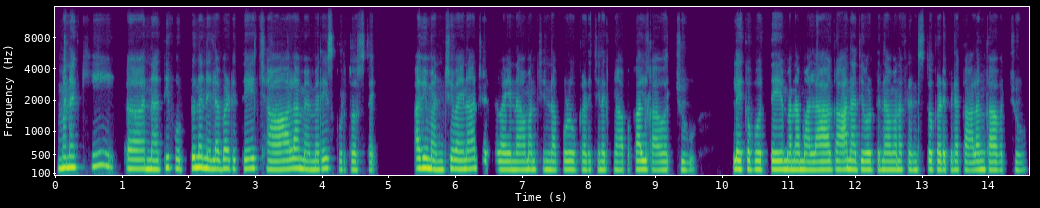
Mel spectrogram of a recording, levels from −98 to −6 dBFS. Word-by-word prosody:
మనకి 230 +2 +3 0.5
ఆహ్, 195 0 +1
నది 185 +3 0
ఒడ్డున 210 +4 +4
నిలబడితే 195 0 0 0.2
చాలా 185 +2 +1
మెమోరీస్ 185 +3 -1
గుర్తొస్తయి. 175 -1 -6 0.6
అవి 210 +1 +7
మంచివైనా, 190 +1 +1
చెడ్డవైనా, 180 -1 -1
మన 180 - 0
చిన్నప్పుడు 180 0 -1 0.2
గడిచిన 175 0 -3
జ్ఞాపకాలు 175 +1 -1
కావచ్చు. 175 +1 -4 0.8
లేకపోతే 185 0 +1 0.2
మనం 180 0 +3
అలాగా 180 +1 +1
ఆ - - 0
నది 180 0 0
ఒడ్డున 180 0 -1
మన 180 - +1
ఫ్రెండ్స్‌తో 175 0 -3
గడిపిన 175 0 -1
కాలం 170 +2 0
కావచ్చు, 175 0 -4
180 Hz, 110 wpm, -24 LUFS, 175-190 Hz, 0.8 s, అవి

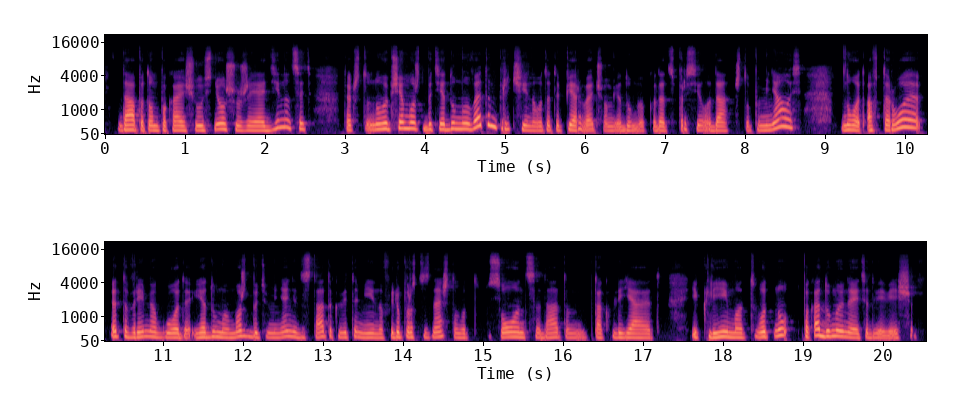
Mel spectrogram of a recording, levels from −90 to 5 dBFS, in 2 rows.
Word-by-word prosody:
да. 195 +2 +5
Потом 180 -1 0
пока 180 +1 -1
ещё 175 +1 -1
уснёшь, 200 +5 +1
уже 175 -1 -1
и - - +2
11. 225 - 0 0.4
Так 185 -1 -1
что, - - -6
ну, 210 +2 +4
вообще, 230 +2 +4
может 250 -2 +3
быть, 210 - -1
я 215 - +5
думаю, 225 +1 +3
в - - -2
этом 350 +2 +5
причина. 205 - -3
Вот 165 +2 -3
это 180 0 -3
первое 165 - +1
о - - -8
чём 80 0 -6
я - - -2
думаю, 85 0 -3
когда 165 0 -1
ты 160 - -12
спросила, 190 -1 -5
да, 165 -1 0
что 165 - -10
поменялось. 255 - 0 0.5
Ну 190 +2 +4
вот, 185 -4 +2
а - - +3
второе- 270 - +3
это 210 0 0
время 195 +3 +1
года. 170 -3 0
Я 180 +2 +2
думаю: 180 -2 +1
может 210 +4 0
быть, 180 -4 -3
у - - -3
меня 170 +4 -1
недостаток 190 0 -3
витаминов 170 -4 -2
или 180 - +1
просто, 185 0 -2
знаешь, 190 +5 -2
там, 170 - -5
вот 160 -1 -3 0.2
солнце, 185 -2 0
да, 175 +2 -2
там, 165 -1 -7
так 165 -1 -4
влияет 165 -2 -1 0.4
и - - 0
климат. 180 -1 +2
Вот, 195 +1 +2
ну, 245 +4 +2 0.2
пока 235 +5 +3
думаю 215 -1 +5
на 190 - +2
эти 165 -1 0
2 160 - -2
вещи. 80 0 -4
185 Hz, 195 wpm, -23 LUFS, 170-210 Hz, 0.5 s, да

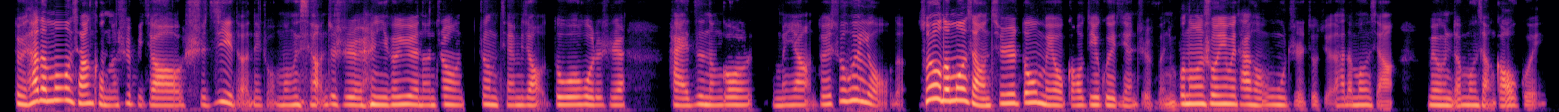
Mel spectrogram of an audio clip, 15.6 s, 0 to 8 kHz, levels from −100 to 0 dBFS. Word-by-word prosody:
对， 230 -2 +2
他 275 +8 +5
的 315 - +6
梦 325 0 +3
想 240 -1 +3
可 235 -3 -2
能 190 0 -5
是 225 +5 -7
比 215 -3 -10
较 190 -1 -1
实 195 +1 -11
际 265 +4 -1
的 210 - -11
那 200 -3 -9
种 230 - -17
梦 200 0 -2
想， 200 0 -5
就 215 - -3
是 200 -1 -2
一 205 -1 +3
个 210 +1 0
月 215 -1 +2
能 195 0 -3
挣 205 -1 -3 0.2
挣 215 -2 -1
钱 195 0 -8
比 200 - -2
较 195 0 -3
多， 205 0 +2
或 210 -1 +1
者 200 - -4
是 195 0 -6 0.4
孩 190 -2 -3
子 210 +3 -2
能 195 -1 -1
够 205 0 -1 0.2
怎 185 - -12
么 190 - -4
样， 200 0 -3
对， 220 0 -3
是 300 - -5
会 305 0 +3
有 255 - -3
的。 - - -18
所 335 - +3
有 365 - +9
的 310 -3 +9
梦 320 0 +7
想 205 -8 +3
其 - - -18
实 245 0 +3
都 265 +3 +3
没 230 -5 +4
有 190 -1 0
高 195 +1 -5
低 205 +1 -1
贵 200 -1 -1
贱 180 0 -9
之 215 - -14
分， 215 - -15
你 240 - -5
不 230 - -1
能 230 0 +6
说 230 0 +3
因 230 0 +4
为 225 - +3
他 210 -1 -1
很 195 -2 -2
物 205 -1 -3
质， - - -13
就 100 - -14
觉 - - -20
得 - - -13
他 190 - -8
的 200 - -6
梦 200 0 -1
想 95 - -8 0.3
没 205 - -4
有 195 -1 +1
你 185 - +1
的 180 - -5
梦 195 0 0
想 180 - -7
高 180 +1 -2
贵。 215 +4 -13
205 Hz, 325 characters per minute, -24 LUFS, 195-230 Hz, 0.4 s, 有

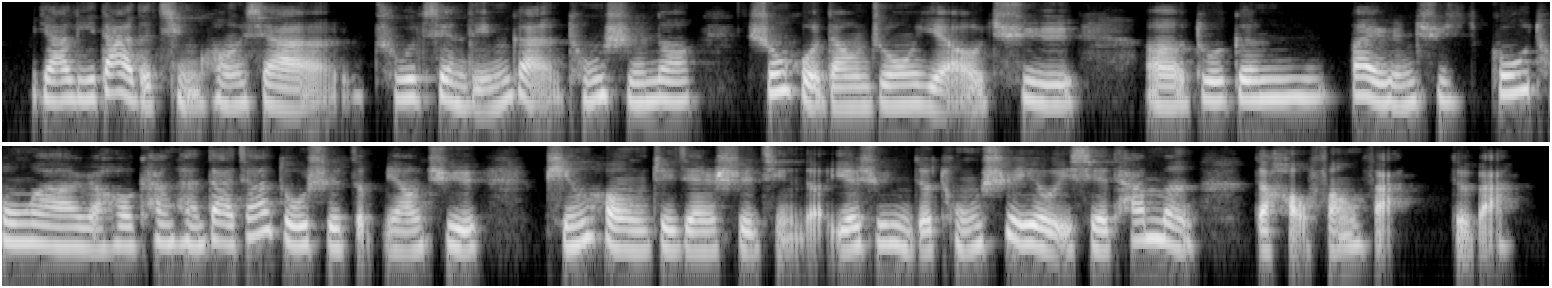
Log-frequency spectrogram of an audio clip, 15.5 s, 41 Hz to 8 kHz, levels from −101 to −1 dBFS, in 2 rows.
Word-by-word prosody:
压 210 -1 +1
力 210 0 +1
大 265 -1 +4
的 170 - 0
情 220 +8 -6
况 175 -3 -3
下 175 -5 +1 0.2
出 220 0 0
现 220 -5 0
灵 155 +7 -3
感， 235 - 0
同 210 +2 -1
时 195 -5 -2
呢， 200 0 -1 0.2
生 270 +2 +2
活 - - +5
当 165 0 0
中 175 0 +1
也 155 - +2
要 - - +1
去， 185 -2 -2 0.3
呃， 165 0 +2
多 200 -1 +1
跟 215 +2 +1
外 235 -2 +5
人 190 -2 +1
去 200 -2 -8
沟 255 +2 +2
通 225 -7 0
啊， 195 -2 +2
然 180 - -1
后 195 +1 0
看 210 +2 -4
看 200 -2 -3
大 220 -2 +2
家 285 +5 +1
都 205 -7 +3
是 185 -3 0
怎 - - -5
么 - - -30
样 165 0 -2
去 180 -3 +1 0.3
平 205 +6 0
衡 170 -9 +3
这 170 - +1
件 165 -1 0
事 165 -2 0
情 - - -10
的。 - - -2
也 175 - +3
许 205 - -3
你 195 - -1
的 160 - +1
同 165 +2 -5
事 245 +3 0
也 - - +7
有 180 -5 +6
一 - - 0
些 170 - +1
他 230 +7 -2
们 240 -3 +2 0.3
的 - - +4
好 - - +1
方 - - -2
法， - - -4 0.2
对 - - -2
吧？ - - -3
200 Hz, 260 characters per minute, -22 LUFS, 175-220 Hz, 0.3 s, 也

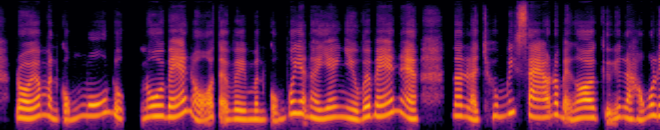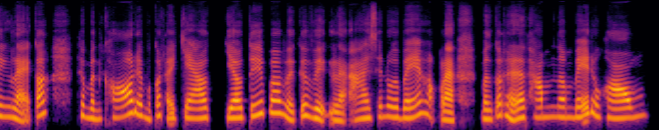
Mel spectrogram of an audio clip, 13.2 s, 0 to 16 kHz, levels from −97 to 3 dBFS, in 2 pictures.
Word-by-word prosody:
rồi 245 -1 +4
á, 285 - +3
mình 295 -7 -4
cũng 220 +7 -5
muốn 305 +6 +1
được 245 -10 -3 0.2
nuôi 290 +3 +3
bé 285 +7 +2
nữa, - - 0
tại - - -1
vì 220 -1 0
mình 215 0 -3
cũng 215 +3 -7
có 355 - +2
dành 365 -2 +1
thời 235 -3 0
gian 265 +2 -1
nhiều 240 -5 -1
với 270 +6 +3
bé 300 +4 +1
nè, 260 - +1 0.3
nên 300 -2 -1
làch 235 -4 -1
hông 295 -1 -6
biết 380 +4 -3
sao 270 -2 +1
nữa 330 - 0
bạn 220 - -3
ơi, 255 +2 +5
kiểu - - -6
như 265 - -4
là, 245 -3 -1
hổng 225 - -4
có 305 - +1
liên 290 -3 -3
lạc 230 -3 +1
á, 305 +3 +3 0.3
thì 305 - -1
mình 240 -4 -2
khó 260 +8 +3
để 330 -4 +1
mà 230 - -5
có 295 - -1
thể - - -2
trao 245 -1 +1 0.2
giao 250 0 +4
tiếp 305 +8 -1
á, 375 -1 +4
về 230 - 0
cái 305 +10 -1
việc 240 -5 +2
là 195 -2 0
ai 235 +5 -2
sẽ 275 +2 -7
nuôi 275 -2 -1
bé 255 +6 +1
hoặc 360 - -4
là 200 -1 +5 0.3
mình 225 -1 0
có 310 - +1
thể 260 -9 +2
là 250 - +4
thăm 265 +1 -4
nom 265 -1 -1
bé, 265 +1 +2
được 305 -7 -1
hông? 255 +4 +3
265 Hz, 305 wpm, -21 LUFS, 240-295 Hz, 0.3 s, ơi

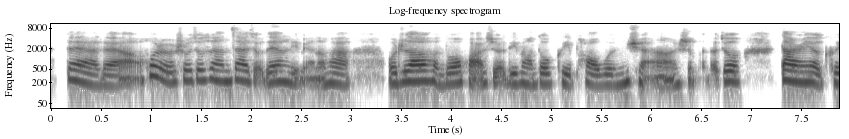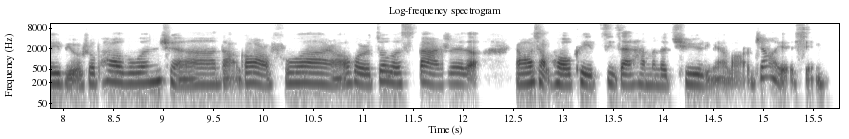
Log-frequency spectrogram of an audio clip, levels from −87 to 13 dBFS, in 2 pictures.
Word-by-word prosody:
对 250 -2 +2
啊 195 -6 +3
对 170 - -2
啊， 280 +12 +2
或 325 - +5
者 225 -8 +1
说， 235 +2 -2
就 240 0 -1
算 240 -3 0
在 240 -1 +3
酒 - - -5
店 220 +1 +1
里 - - -4
面 260 +1 -7
的 260 - -3
话， 190 -3 -1 0.4
我 195 - +1
知 215 +3 0
道 225 0 +9
很 215 -5 -1
多 195 +3 +3
滑 210 - +1
雪 205 - -2
的 - - -4
地 190 - 0
方， 190 -2 -3
都 185 0 +1
可 190 +1 -7
以 180 - +1
泡 175 +1 0
温 175 +2 -3
泉 220 - +1
啊 270 -7 -2
什 190 - -4
么 - - -15
的。 - - -5
就 220 -1 +2 0.4
大 235 -2 +8
人 210 -1 +3
也 200 -4 +3
可 195 - -4
以 195 - +3
比 195 - -4
如 - - -1
说 190 -1 -2
泡 215 +1 +2
个 195 - -5
温 200 +3 +1
泉 235 - -2
啊， 185 - -3
打 - - -4
个 - - -9
高 200 - +1
尔 190 -4 +2
夫 200 +1 -5
啊， 200 -1 +2
然 - - -3
后 195 - -1
或 200 -2 +1
者 180 - +1
做 220 +5 -1
个 195 -2 +1
SPA 195 -2 -1
之 195 +1 -5
类 190 - 0
的。 - - +1 0.3
然 180 - 0
后 195 - +6
小 210 0 +1
朋 190 - +1
友 175 - +5
可 180 - -3
以 170 - +1
自 180 - -22
己 190 - -5
在 180 -1 +1
他 180 0 -7
们 175 0 -8
的 170 -1 -3
区 190 - -5
域 180 -1 +2
里 - - -8
面 260 0 -7
玩 - - -7
儿， - - -11
这 290 - -4
样 290 -3 -4
也 - - -3
行。 235 0 -9
200 Hz, 345 characters per minute, -22 LUFS, 185-225 Hz, 0.4 s, 道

